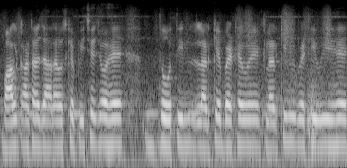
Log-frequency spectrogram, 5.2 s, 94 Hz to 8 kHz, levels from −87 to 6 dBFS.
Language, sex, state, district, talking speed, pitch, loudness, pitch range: Hindi, male, Bihar, Kaimur, 230 wpm, 170 Hz, -15 LUFS, 165-175 Hz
